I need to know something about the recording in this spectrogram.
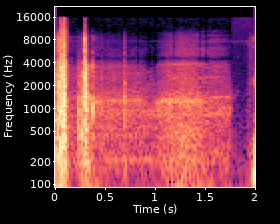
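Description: Motorcycle riding noise picked up by a helmet-mounted camera: a steady wash of wind and engine sound, with a couple of short sharp sounds at the start, cutting off suddenly just before the end.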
